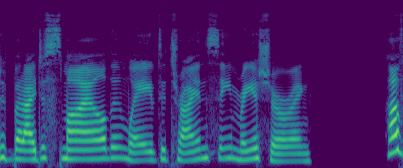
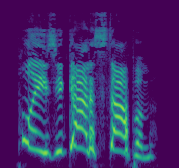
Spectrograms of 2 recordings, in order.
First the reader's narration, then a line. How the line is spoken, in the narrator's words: someone else yelled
